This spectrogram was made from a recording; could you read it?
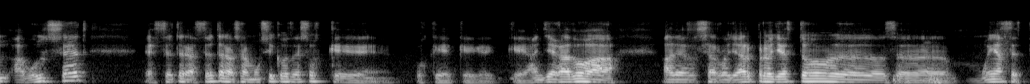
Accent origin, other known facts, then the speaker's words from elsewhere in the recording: Madrid, Community of Madrid, Spain; Yo aunque me muevo por Hortaleza en Radio Enlace, pero soy del barrio de San Blas.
